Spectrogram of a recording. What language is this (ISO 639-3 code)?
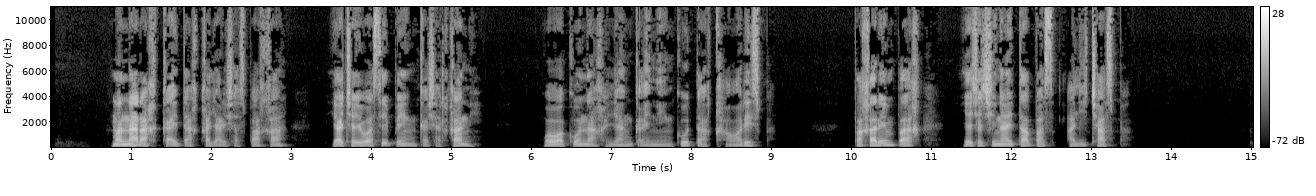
qxp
